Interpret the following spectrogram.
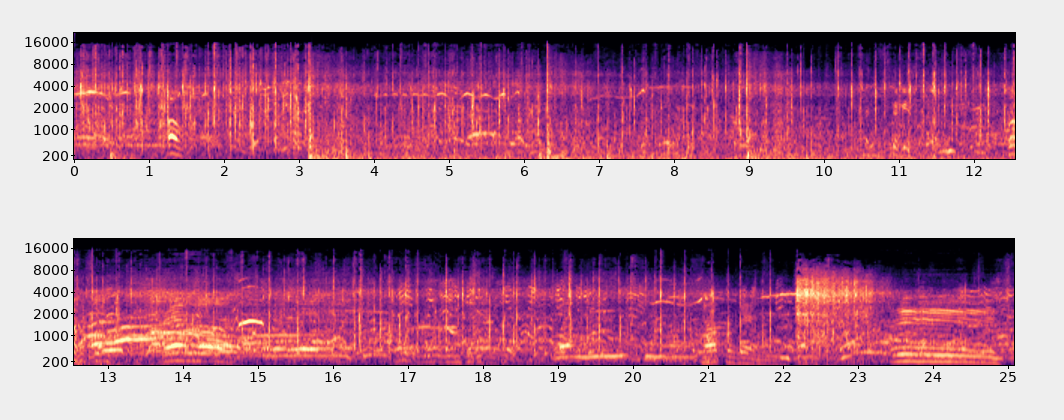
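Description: Fireworks going off in a run of sharp bangs and crackles, with a deep rumble from about three to ten seconds in. Near the end comes a loud hiss as the spark fountains on a mock-castle set piece flare up.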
